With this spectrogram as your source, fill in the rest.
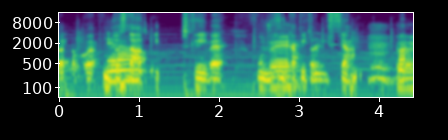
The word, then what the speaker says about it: Zdarsky: No, io non la dico, io faccio tipo Zdarsky, però cioè, mi esce, come se mi sveglio diversamente domani mattina lo pronuncio in maniera diversa.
